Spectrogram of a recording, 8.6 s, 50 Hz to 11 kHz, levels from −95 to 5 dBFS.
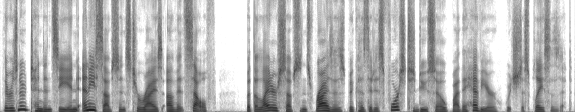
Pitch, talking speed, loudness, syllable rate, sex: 190 Hz, 200 wpm, -20 LUFS, 5.9 syllables/s, female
